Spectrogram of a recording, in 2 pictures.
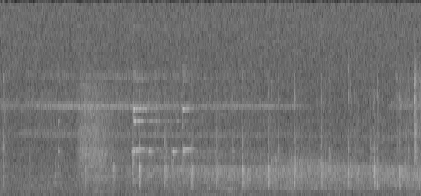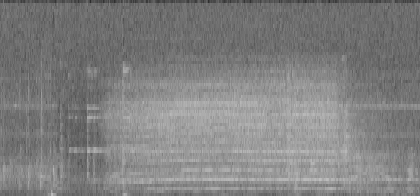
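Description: Work noise of scattered light clicks and knocks over a low background murmur, a sharp thump about six seconds in, then a steady pitched tone held for about three seconds.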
